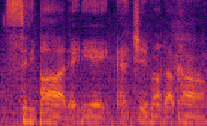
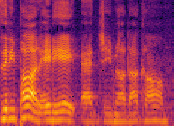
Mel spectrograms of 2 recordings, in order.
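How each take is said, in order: First: It is said in a put-on character voice. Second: It is said in his normal speaking voice.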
